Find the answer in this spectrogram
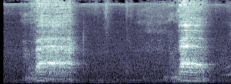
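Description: A sheep gives two harsh, nasal bleats, each about a second long, with a pause between.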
